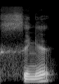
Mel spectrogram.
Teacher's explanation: when the NG, or this nasal sound, connects, if it connects to another word, like sing it, notice, I'm not really saying g. I'm not saying sing it.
